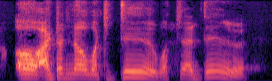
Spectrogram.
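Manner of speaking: put-on thick Lebanese accent. Quoting a man at the speaker's job, in his weird thick Lebanese accent. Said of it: "in his weird thick Lebanese accent".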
